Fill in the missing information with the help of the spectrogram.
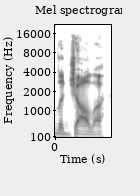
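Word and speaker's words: La Jolla: I'm in a comedy rock duo called Lajala, Lajolla. Some people pronounce it with H's and Y's, but it's pronounced just like it's spelled.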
